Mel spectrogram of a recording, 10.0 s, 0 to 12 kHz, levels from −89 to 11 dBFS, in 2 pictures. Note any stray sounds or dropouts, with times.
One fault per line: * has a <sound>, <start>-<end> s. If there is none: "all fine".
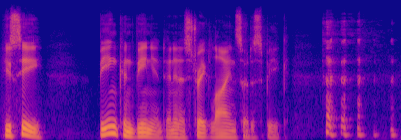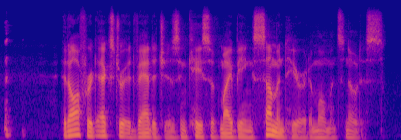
* has a laugh, 4.0-5.4 s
